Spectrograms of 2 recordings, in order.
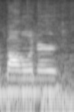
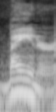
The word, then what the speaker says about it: Boehner: pronunciations of things and that includes the english pronunciation of mr boner's name not vayner it's boner in school they taught you about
